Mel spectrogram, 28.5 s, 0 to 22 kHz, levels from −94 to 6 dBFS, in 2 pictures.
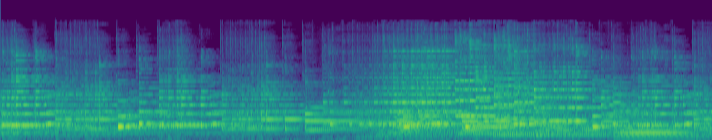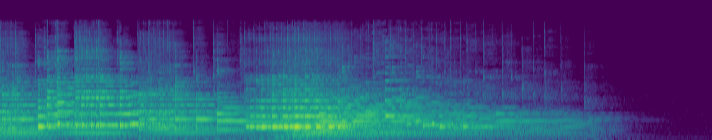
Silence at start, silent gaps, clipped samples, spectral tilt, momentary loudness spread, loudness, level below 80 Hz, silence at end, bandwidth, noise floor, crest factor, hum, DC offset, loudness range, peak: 0 s; none; under 0.1%; -5.5 dB/octave; 12 LU; -23 LUFS; -52 dBFS; 3.1 s; 12 kHz; -85 dBFS; 18 dB; none; under 0.1%; 12 LU; -4 dBFS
